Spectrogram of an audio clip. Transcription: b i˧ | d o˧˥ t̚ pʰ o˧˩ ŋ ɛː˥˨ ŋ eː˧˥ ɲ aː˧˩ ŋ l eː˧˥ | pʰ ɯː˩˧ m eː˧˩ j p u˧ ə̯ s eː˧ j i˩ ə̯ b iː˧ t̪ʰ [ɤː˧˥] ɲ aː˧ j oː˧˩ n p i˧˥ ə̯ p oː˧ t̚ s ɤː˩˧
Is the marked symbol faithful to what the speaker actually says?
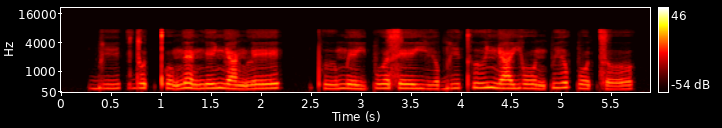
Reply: no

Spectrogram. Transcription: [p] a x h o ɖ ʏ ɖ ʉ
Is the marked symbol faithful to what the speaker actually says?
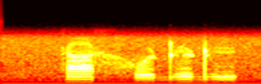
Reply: no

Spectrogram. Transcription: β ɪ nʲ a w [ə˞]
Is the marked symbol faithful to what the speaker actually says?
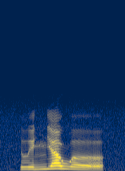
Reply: no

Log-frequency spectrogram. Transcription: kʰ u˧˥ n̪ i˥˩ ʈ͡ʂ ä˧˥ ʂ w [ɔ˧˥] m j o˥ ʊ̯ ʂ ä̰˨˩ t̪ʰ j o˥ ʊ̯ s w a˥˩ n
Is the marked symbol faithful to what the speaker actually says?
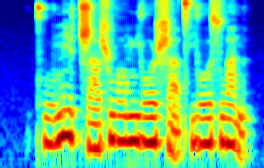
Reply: no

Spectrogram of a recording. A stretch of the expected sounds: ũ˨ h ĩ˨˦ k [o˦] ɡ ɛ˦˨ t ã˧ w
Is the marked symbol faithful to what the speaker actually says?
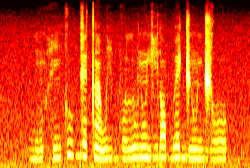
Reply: no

